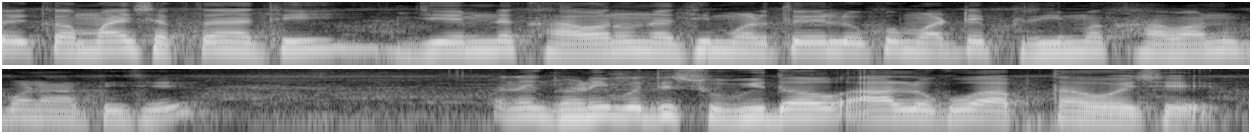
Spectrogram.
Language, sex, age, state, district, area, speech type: Gujarati, male, 18-30, Gujarat, Aravalli, urban, spontaneous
